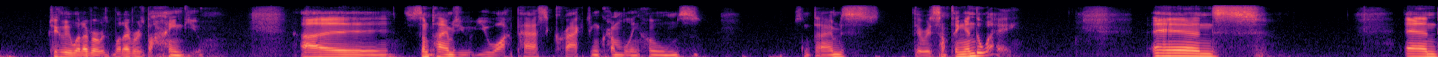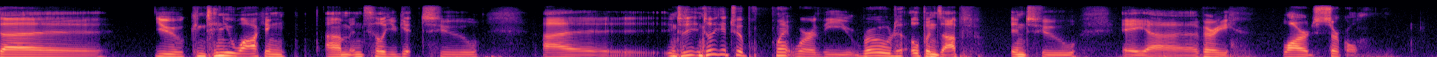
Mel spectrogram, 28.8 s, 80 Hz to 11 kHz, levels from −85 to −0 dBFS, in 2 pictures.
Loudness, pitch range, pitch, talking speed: -24 LUFS, 110-135 Hz, 115 Hz, 110 wpm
